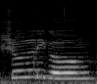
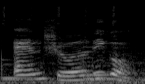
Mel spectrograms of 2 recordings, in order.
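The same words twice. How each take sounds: First: The word is said with its start dropped. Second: The word is said in its full length. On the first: "bisa kalian persingkat jadi Entschuldigung" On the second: "yang satu panjang utama itu adalah Entschuldigung"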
